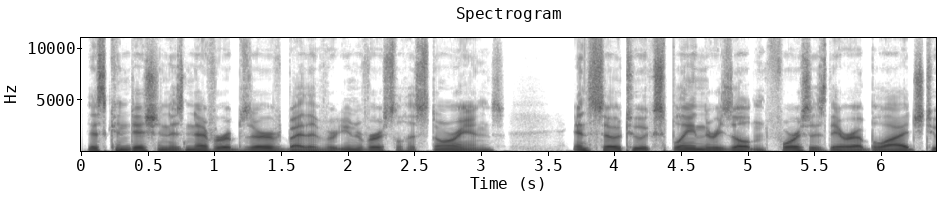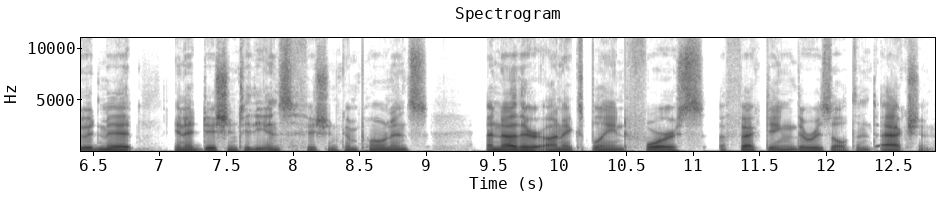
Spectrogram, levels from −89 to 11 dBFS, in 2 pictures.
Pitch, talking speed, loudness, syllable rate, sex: 95 Hz, 160 wpm, -20 LUFS, 6.1 syllables/s, male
